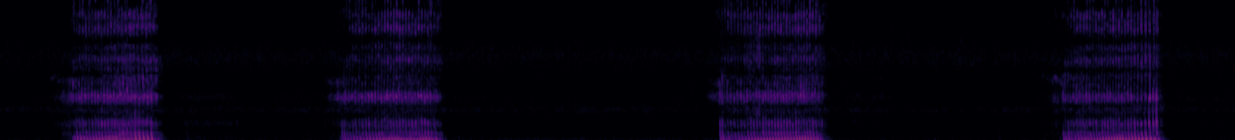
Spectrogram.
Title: Beagle Dog Sleeping Snore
